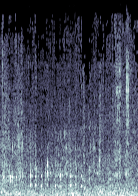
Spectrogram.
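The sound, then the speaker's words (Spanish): Coffee pours from a coffee maker into a cup in an office, a faint, steady trickling patter that runs evenly throughout without pause. “Camina hasta la cafetera. Se sirve café.”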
